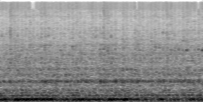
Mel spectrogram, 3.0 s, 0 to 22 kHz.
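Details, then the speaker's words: 1929 Ford Model A Roadster four-cylinder idling with the hood open, engine bay view: low even steady beat, no knocks or ticks; very smooth running, normal idle. "Very smooth running, nice clean engine bay"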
